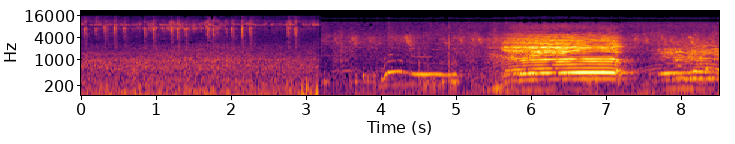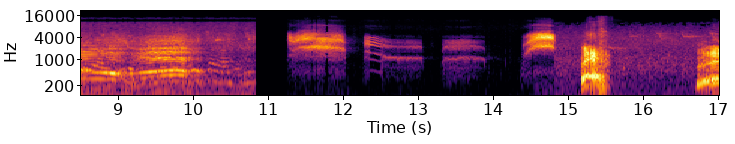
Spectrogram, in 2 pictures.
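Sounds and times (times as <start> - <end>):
cattle mooing: 5.5 - 10.1.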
